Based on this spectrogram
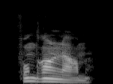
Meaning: to burst into tears
- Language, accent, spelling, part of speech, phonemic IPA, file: French, France, fondre en larmes, verb, /fɔ̃.dʁ‿ɑ̃ laʁm/, LL-Q150 (fra)-fondre en larmes.wav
